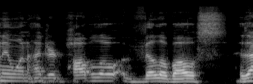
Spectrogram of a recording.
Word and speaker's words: Villalobos: I'll tell you what is real, and that's the 1 in 100 Pablo Villalobos. Is that how you say it? Villalobos. Villalobos.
